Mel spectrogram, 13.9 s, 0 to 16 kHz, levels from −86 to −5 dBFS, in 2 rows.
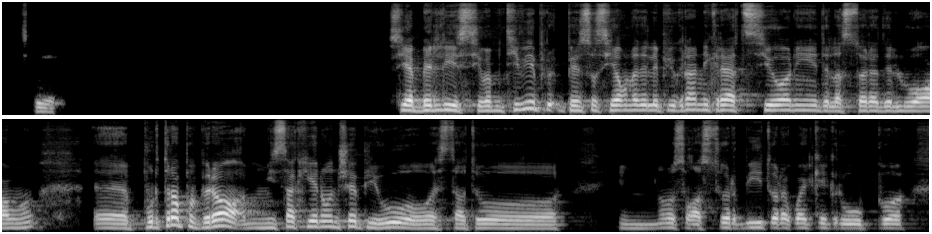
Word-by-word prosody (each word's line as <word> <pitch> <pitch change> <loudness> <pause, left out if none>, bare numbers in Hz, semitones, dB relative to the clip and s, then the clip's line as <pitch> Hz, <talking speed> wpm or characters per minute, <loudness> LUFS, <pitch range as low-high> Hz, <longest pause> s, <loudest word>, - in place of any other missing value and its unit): Sì. - - -7 2.5
Sì 170 - +1
è 160 - +9
bellissimo, 160 -1 +2
MTV 180 +9 -1
pr 350 - -4
penso 155 0 0
sia 165 +2 +3
una 165 0 -1
delle 165 -1 +2
più 160 - -4
grandi 175 +1 -1
creazioni 165 0 +2
della 145 -3 -2
storia 145 +2 +1
dell'uomo, 140 +2 0 0.4
ehm, 135 -2 -3
purtroppo 180 +7 +3
però 160 -2 +5
mi 140 0 -6
sa 160 +6 +2
che 175 +2 -1
non 180 0 0
c'è 180 +2 -1
più 150 -5 -3
o 140 -5 +2
è - - -9
stato, 130 -2 -3 0.4
mhmm, 130 -2 -13
non 145 +3 -9
lo - - -1
so, 135 - -4
assorbito 150 +3 -2
da 145 - -1
qualche 145 +1 -4
gruppo; 135 -1 -4
150 Hz, 155 wpm, -22 LUFS, 135-165 Hz, 2.5 s, è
